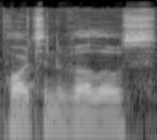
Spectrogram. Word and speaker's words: Partsinevelos: is so my full name is Parton nelos my uh father's Greek my mother's Puerto Rican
